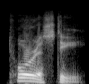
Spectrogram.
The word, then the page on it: touristy: American English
